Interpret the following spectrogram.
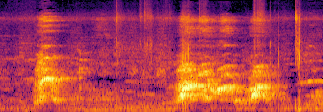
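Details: Murphy, a giant yellow Labrador Retriever in Manaoag, Pangasinan, gives three loud, short barks, one near the start and two close together toward the end, separated by quiet background hum.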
